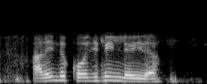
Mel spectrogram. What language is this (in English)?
Santali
